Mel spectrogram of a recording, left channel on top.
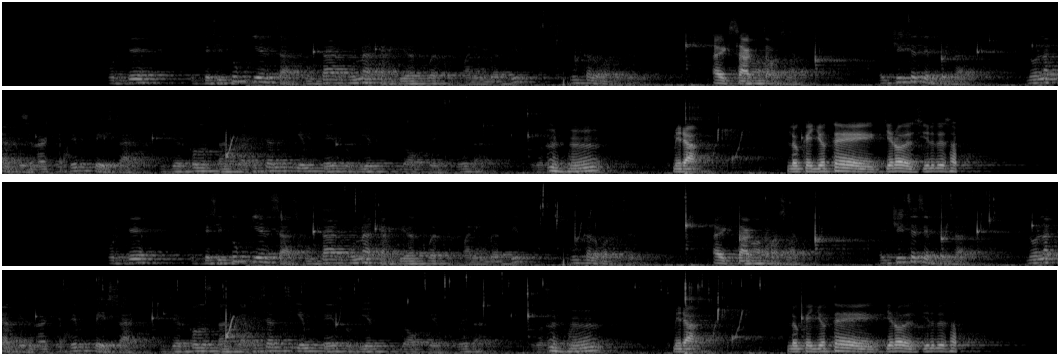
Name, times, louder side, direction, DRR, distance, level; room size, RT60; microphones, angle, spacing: voice 1, 1.1-1.5 1.9-5.2 5.7-6.3 7.3-8.0 8.8-9.7 10.2-15.4 15.8-16.5 17.3-17.6, right 1 dB, 25° right, 4 dB, 4.6 m, -43 dB
Drip, 2.4-19.4, right 4 dB, 75° right, 2.0 m, -53 dB
voice 2, 7.1-7.7 10.8-11.0 16.0-16.6 17.3-17.6 18.4-20.1, left 2 dB, 50° left, 16 dB, 1.0 m, -33 dB
26.0 x 22.5 x 8.9 m, 1.3 s
head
